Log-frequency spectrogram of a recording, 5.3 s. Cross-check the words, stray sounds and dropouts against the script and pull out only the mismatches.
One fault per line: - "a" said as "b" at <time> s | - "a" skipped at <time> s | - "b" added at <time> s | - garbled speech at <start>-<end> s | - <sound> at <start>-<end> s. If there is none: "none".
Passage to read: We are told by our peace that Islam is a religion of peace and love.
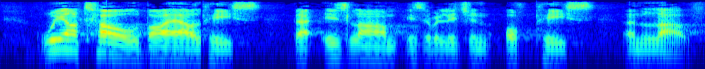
none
